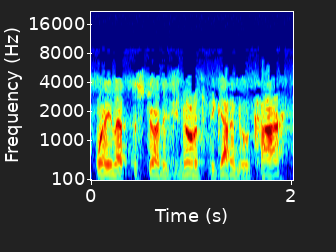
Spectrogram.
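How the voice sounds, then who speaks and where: Actor as courteous, deadpan policeman, bottom-register voice, clipped businesslike lines, dull hissy vintage radio drama sound. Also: deep voice, rapid-fire, lightly acted. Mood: dry, patient. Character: dry, polite, businesslike male police detective. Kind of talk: 1950s radio police procedural acting. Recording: muffled, hissy 1950s radio recording.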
